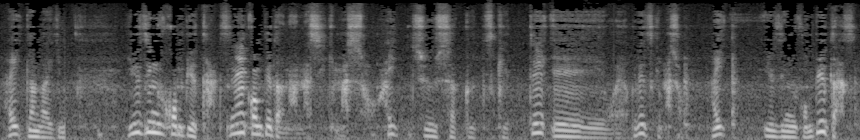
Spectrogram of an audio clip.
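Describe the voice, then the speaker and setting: A woman explaining an English exam in a chatty way with many fillers, reading English lines slowly and. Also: low-pitched, sing-song, a little hiss or hum.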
